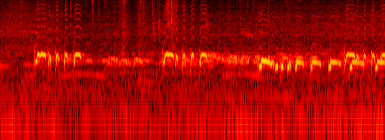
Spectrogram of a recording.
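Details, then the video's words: Zebra dove duet between a local and a cemani bird: three loud bursts of quick, bubbling pulsed coos, the last one longest, separated by softer sustained notes. "Duet Perkutut irama, Lokal Vs Cemani"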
